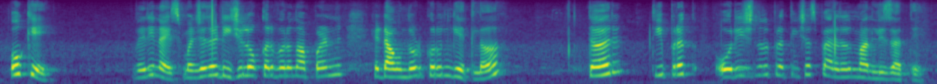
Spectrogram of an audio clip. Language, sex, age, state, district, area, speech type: Marathi, female, 18-30, Maharashtra, Sangli, urban, spontaneous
